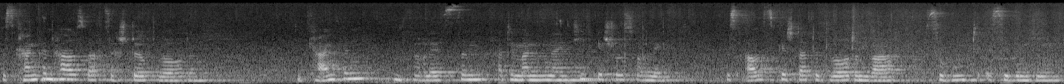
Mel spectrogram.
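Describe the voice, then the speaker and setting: Woman reading prose calmly, roomy echoing hall, clear background noise. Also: medium pitch, unhurried. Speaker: author reading aloud. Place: museum event space.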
